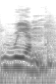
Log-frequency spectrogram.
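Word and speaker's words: Rhian: To be fair, with the Welsh accent, it's usually pronounced Rian.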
